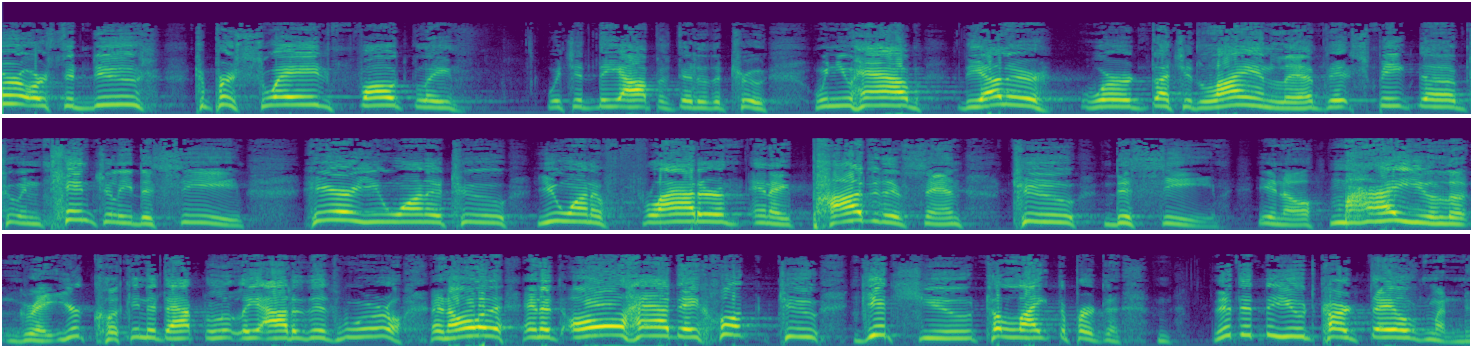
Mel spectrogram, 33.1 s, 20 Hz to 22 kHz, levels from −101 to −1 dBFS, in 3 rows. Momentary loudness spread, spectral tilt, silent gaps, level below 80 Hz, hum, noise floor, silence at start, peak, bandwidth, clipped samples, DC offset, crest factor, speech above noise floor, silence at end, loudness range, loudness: 15 LU; -5 dB/octave; none; -58 dBFS; none; -60 dBFS; 0 s; -2 dBFS; 11.5 kHz; under 0.1%; under 0.1%; 14 dB; 44 dB; 0 s; 8 LU; -17 LUFS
